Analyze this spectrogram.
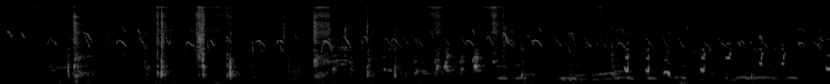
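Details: Black francolin chicks fighting inside a house: dense, overlapping high peeping chirps, rapid and irregular, with short upward and downward slurs, mixed with sharp scuffling and tapping knocks throughout.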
